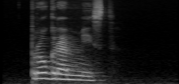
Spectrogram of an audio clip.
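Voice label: "программист", Komi, female; kpv audio dict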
